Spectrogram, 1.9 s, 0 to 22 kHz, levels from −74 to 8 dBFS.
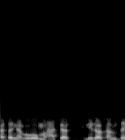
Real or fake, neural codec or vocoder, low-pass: real; none; 3.6 kHz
